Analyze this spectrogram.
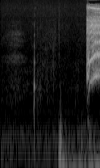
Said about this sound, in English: It's Screaming Goat. It's a goat that's mounted on this little box, and it screams. And so I hear that guy all the time, and he's the best.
